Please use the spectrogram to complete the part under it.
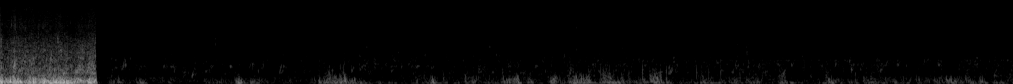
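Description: Water laps and splashes softly against a boat's hull.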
